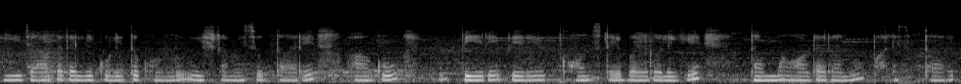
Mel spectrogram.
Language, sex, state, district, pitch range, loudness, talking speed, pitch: Kannada, female, Karnataka, Bellary, 190-210 Hz, -24 LUFS, 85 wpm, 200 Hz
